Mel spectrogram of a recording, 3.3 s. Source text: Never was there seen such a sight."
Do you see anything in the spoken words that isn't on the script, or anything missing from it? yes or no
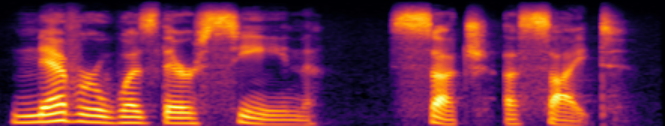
no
